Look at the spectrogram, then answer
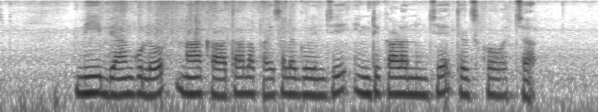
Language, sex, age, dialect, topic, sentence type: Telugu, male, 25-30, Telangana, banking, question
